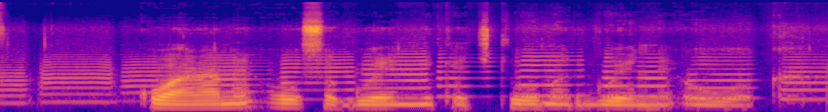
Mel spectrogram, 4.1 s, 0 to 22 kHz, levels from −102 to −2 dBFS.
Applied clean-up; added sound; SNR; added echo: neural mask model RNNoise.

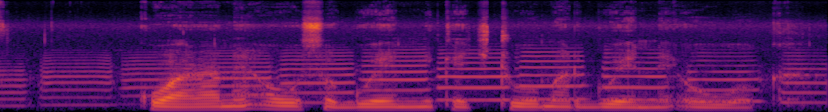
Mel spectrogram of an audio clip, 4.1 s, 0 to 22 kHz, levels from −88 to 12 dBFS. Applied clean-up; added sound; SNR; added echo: none; Trumpet; 10 dB; none.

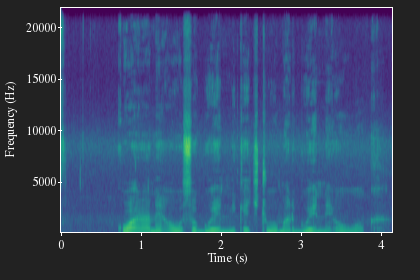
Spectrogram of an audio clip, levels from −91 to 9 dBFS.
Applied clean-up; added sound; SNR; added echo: none; none; none; none.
